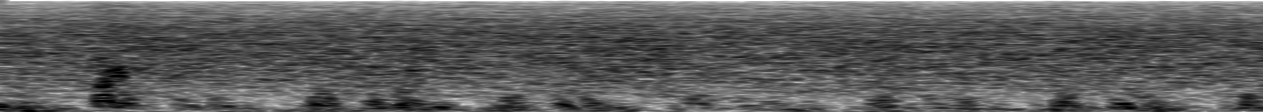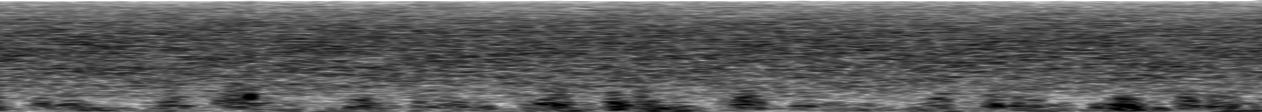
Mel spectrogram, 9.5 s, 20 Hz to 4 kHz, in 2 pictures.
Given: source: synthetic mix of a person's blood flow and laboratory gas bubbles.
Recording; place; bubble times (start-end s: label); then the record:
Doppler ultrasound of blood flow; precordium
0.33-0.52 s: bubbles
5.54-5.71 s: bubbles
From the record:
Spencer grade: 2 (many but less than half of the cardiac periods contain bubble signals, singularly or in groups); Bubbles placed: anywhere in the cardiac cycle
